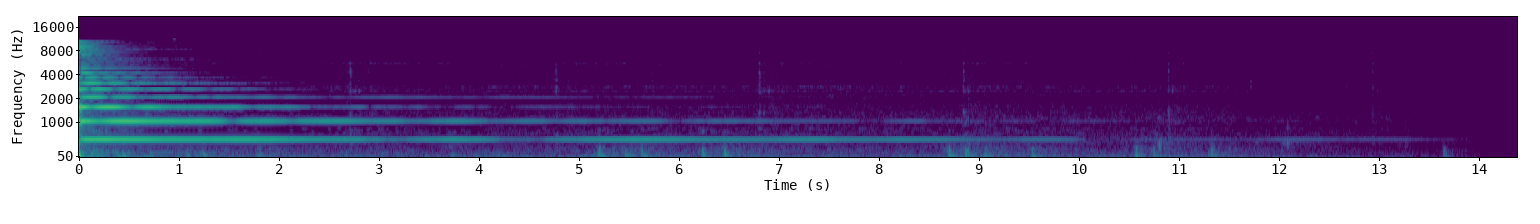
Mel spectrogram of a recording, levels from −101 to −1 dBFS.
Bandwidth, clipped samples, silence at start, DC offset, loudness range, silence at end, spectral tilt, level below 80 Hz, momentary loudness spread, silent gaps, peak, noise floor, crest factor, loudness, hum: 10.5 kHz; under 0.1%; 0 s; under 0.1%; 25 LU; 5.65 s; 0 dB/octave; -72 dBFS; 29 LU; none; -14 dBFS; -85 dBFS; 30 dB; -36 LUFS; none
